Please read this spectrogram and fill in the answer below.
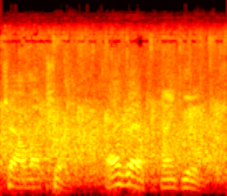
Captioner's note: audience applauds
